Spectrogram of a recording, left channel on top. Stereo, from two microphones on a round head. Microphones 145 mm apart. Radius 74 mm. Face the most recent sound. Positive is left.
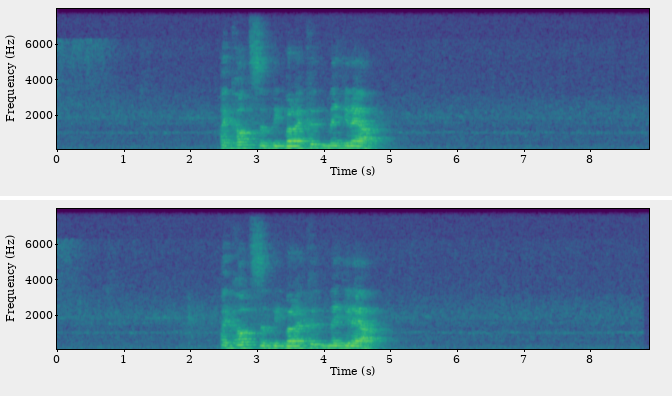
turn(degrees=40)  # may be behind; listen again after turning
